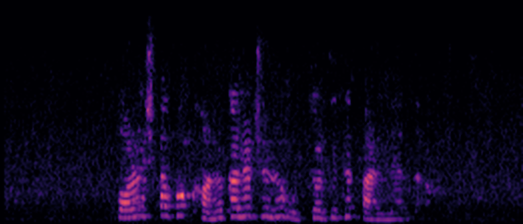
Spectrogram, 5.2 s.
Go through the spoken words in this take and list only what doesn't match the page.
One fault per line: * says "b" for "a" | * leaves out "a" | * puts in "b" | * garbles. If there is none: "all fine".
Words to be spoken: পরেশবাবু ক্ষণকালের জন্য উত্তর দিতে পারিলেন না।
all fine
